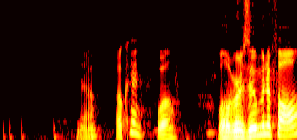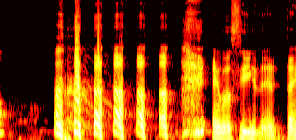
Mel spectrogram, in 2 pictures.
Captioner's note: laughs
